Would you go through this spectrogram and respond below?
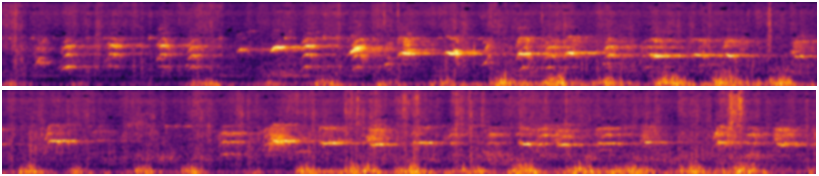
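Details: Hunting dogs on a hare hunt, with the hare flushed and sighted twice, give an almost continuous chorus of tonal, drawn-out bays and yelps, overlapping and varying in pitch, over steady thudding footsteps and rustling.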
